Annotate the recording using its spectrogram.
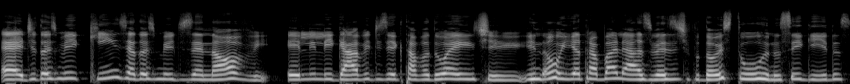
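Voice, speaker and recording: An unremarkable speaking voice moves at a fairly slow pace with fairly even intonation and hardly any pauses, on a very clean recording with a silent background. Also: woman, fairly high pitch for a woman. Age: 30s. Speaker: podcast host. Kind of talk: casual chat.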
